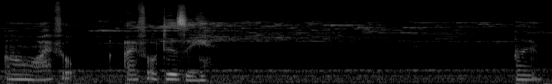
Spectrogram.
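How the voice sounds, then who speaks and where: A woman playing a remorseful, self-loathing cursed princess turned beast in an ASMR roleplay, halting and confessional, often hushed to near-whispers. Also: a little high, steady tone, music in the background. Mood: fearful, resigned. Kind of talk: dramatic ASMR roleplay monologue to the listener.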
